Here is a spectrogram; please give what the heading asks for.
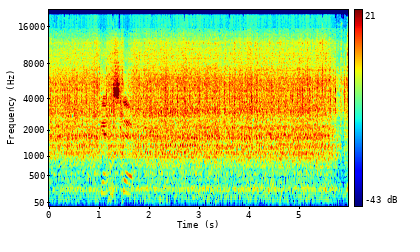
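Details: Old outboard with a stalling and bogging problem, just after a quick ignition timing adjustment of about a quarter turn. A steady, even two-stroke burble at idle with no stumbling or hunting; the outboard is idling smoothly.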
